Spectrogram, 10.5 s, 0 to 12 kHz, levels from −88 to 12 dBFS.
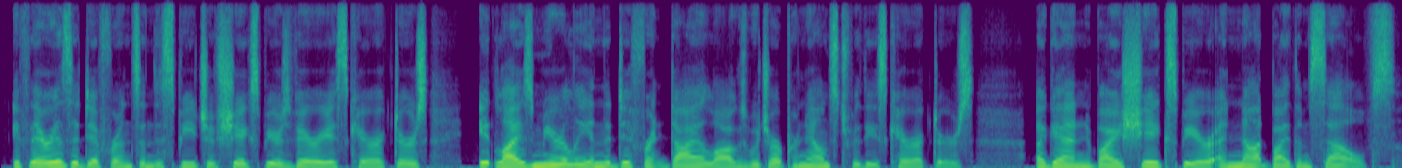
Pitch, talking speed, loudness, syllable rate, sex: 205 Hz, 175 wpm, -17 LUFS, 6.2 syllables/s, female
